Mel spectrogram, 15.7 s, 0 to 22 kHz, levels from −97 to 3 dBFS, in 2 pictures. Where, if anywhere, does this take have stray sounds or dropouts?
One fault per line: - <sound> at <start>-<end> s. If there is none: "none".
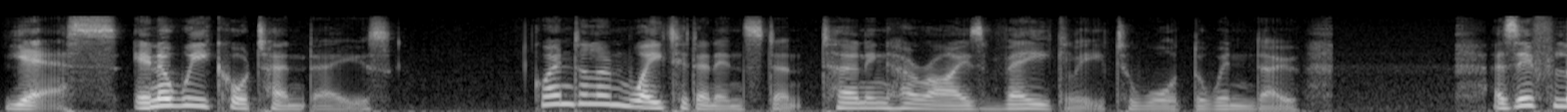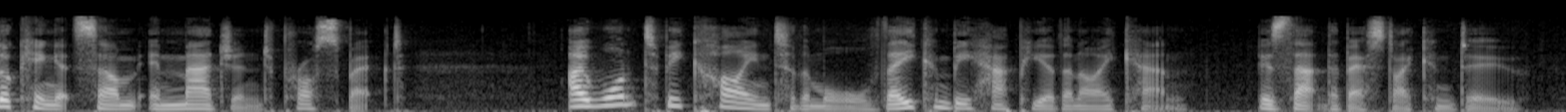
none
